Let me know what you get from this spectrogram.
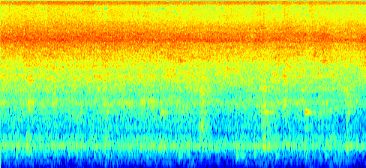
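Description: Onion-and-spice masala sizzling steadily in hot oil as it is stirred with a steel ladle. It is being fried (bhuna) until the oil starts to separate.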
